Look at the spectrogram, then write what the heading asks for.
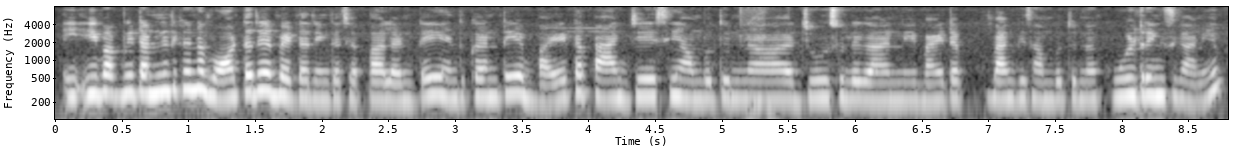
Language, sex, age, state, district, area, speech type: Telugu, female, 18-30, Telangana, Hanamkonda, urban, spontaneous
